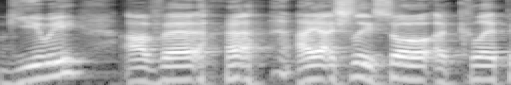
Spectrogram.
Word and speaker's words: Guiu: I believe that's how you say his name, not just Guiu, it's like Guiu.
